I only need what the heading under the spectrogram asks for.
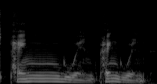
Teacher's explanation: we do not really separate the N and the G when you pronounce penguin. It's not penguin, like in Spanish, penguin.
